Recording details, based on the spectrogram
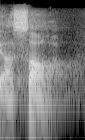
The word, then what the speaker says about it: asah: Somebody say after me, say asah. A-S-A-H. Now, that's not the way it's written in Hebrew, but that's the way it's written to be able to be pronounced.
